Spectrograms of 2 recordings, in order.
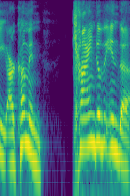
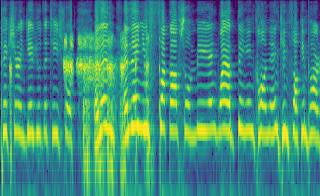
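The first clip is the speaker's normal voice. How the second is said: high, loud, laughing Iron Sheik; gleeful Sheik; 9 semitones higher, 4 dB louder than usual. Retold or imitated. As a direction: crow with delight like the Sheik. Sheik celebrating the drugs.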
